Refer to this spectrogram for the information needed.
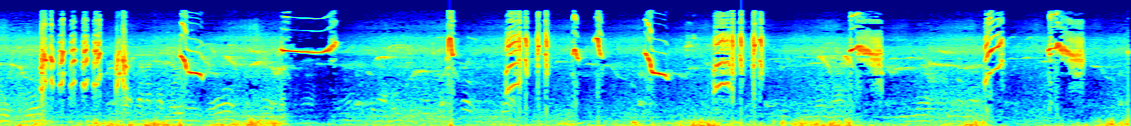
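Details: Aggressive singing from an oriental magpie-robin, used to provoke fighting responses: clusters of fast staccato notes, long level whistles and steep upward sweeps, delivered in irregular bursts.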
